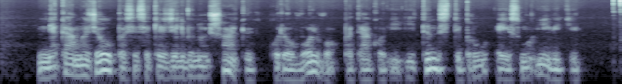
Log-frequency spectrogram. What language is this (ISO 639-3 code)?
lit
